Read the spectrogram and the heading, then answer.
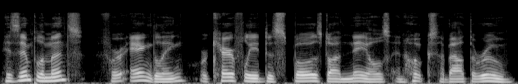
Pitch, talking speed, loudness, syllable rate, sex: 145 Hz, 160 wpm, -16 LUFS, 5.0 syllables/s, male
